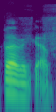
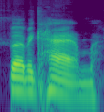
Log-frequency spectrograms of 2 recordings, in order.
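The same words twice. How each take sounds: First: It is said in a plain British accent. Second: It is said in an American accent.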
